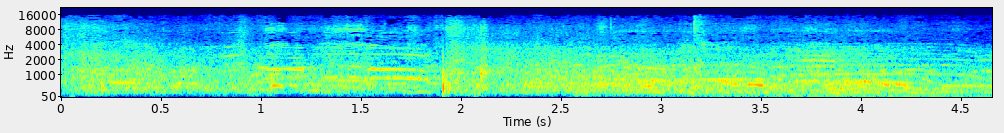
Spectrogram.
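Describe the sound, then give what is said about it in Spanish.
Street ambience of a busy city, Paris in 2019: a steady hubbub of many overlapping voices, with one sharp, loud crack or bang cutting through the crowd noise partway along. “Así suena París.”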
